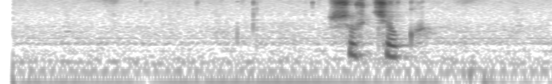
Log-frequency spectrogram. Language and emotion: Russian, neutral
